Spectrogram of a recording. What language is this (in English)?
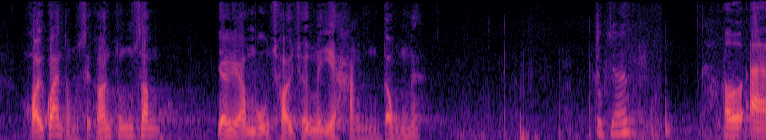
Cantonese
